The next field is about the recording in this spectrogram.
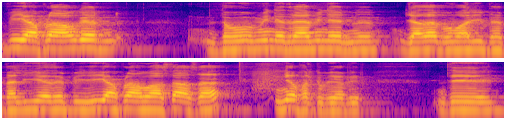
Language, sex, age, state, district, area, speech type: Dogri, male, 45-60, Jammu and Kashmir, Reasi, rural, spontaneous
